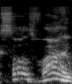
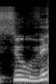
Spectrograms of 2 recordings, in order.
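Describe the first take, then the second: First: The first word is said like 'sauce'. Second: The first word is said like 'soo'. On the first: The speaker does not know the term. The speaker calls it wrong. "not being able to pronounce it" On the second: The speaker knows the term. The speaker calls it right. "Oh, you mean sous vide?"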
